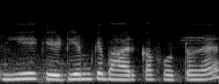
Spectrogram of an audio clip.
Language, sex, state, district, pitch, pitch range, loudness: Hindi, female, Bihar, Saharsa, 230 Hz, 220-245 Hz, -18 LUFS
